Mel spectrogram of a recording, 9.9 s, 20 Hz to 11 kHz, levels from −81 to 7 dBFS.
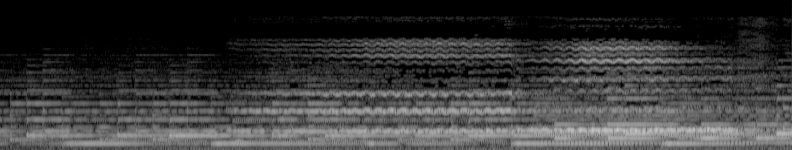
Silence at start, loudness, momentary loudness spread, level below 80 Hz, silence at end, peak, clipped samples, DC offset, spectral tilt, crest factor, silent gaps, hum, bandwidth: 0 s; -24 LUFS; 12 LU; -50 dBFS; 0 s; -8 dBFS; under 0.1%; under 0.1%; -7 dB/octave; 16 dB; none; none; 7.8 kHz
